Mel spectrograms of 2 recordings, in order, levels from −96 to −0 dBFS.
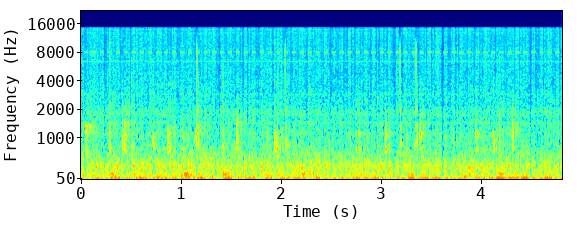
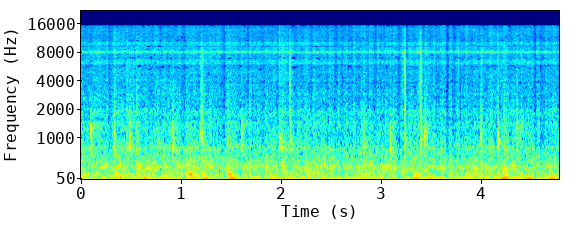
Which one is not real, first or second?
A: second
